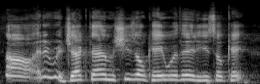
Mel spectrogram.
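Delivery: high-pitched imitation of a parent in denial; put-on high voice making excuses; mock defensive protest.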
